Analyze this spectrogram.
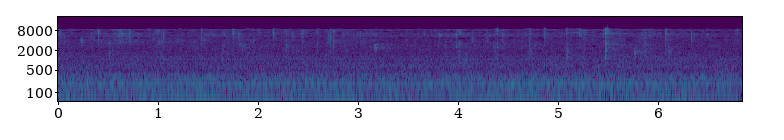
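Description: Faint, scattered wet mouth clicks and smacks from a cat, over a steady low hum.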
